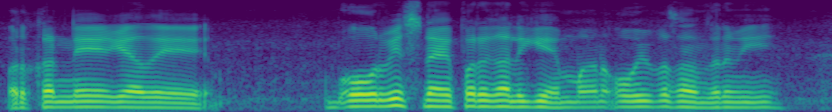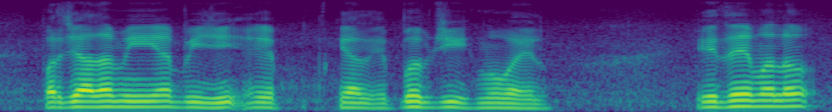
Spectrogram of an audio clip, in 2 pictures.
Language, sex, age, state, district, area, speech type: Dogri, male, 18-30, Jammu and Kashmir, Jammu, urban, spontaneous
